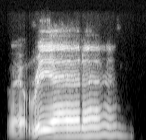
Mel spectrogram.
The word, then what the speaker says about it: Rhiannon: I never know how to pronounce this song correctly. Fleetwood Mac, Rhiannon, however the hell that song is pronounced. It looks like Rihanna, but spelled. – Rhiannon? – Yes. – Rhiannon. – Correct.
